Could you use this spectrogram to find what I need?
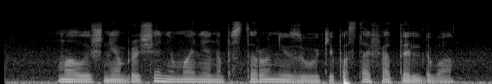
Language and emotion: Russian, neutral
